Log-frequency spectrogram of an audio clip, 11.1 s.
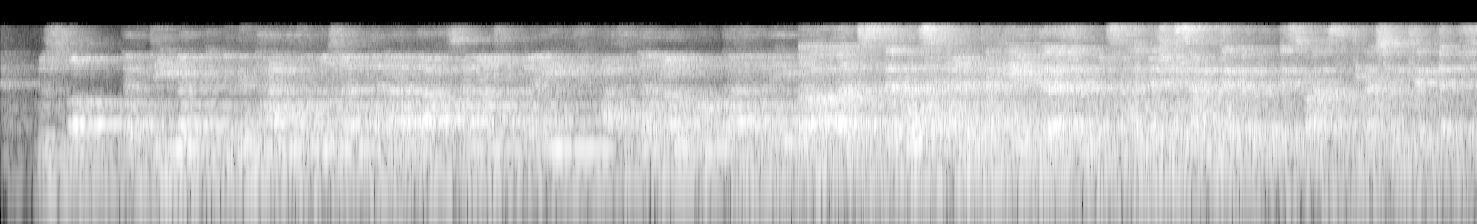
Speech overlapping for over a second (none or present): present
